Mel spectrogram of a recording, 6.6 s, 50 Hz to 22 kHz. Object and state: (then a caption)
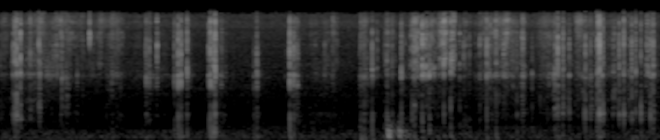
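Plastic folder. A thin, flat, red Five Star glossy plastic folder held upright against the chest is tapped and scratched with long nails. The result is quiet, dry scratching and crinkly rustling broken by sharp taps, with brief bursts near 2, 2.9 and 4 seconds.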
